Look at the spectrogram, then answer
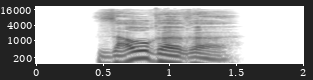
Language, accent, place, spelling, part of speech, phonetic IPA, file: German, Germany, Berlin, saurere, adjective, [ˈzaʊ̯ʁəʁə], De-saurere.ogg
- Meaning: inflection of sauer: 1. strong/mixed nominative/accusative feminine singular comparative degree 2. strong nominative/accusative plural comparative degree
